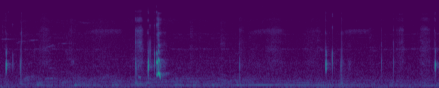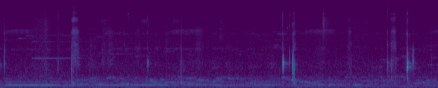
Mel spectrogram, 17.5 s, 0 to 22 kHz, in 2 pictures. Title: Cute newborn baby with hiccups|shorts baby video |after 15 days #trending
